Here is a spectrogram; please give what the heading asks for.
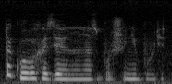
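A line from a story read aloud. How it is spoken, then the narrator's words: Dejected. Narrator (Russian): уныло продолжал Адольф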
